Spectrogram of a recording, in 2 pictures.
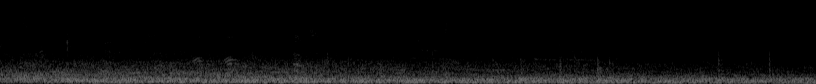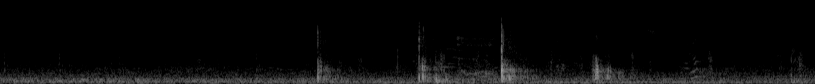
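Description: A low background murmur of voices, then a short padel rally starting about eleven seconds in: a handful of sharp pops as the ball is struck with solid padel rackets, the loudest about two seconds into the rally.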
